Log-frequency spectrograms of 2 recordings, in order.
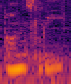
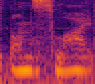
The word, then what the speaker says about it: Bonsly: It says how to say it. It says Bonsly. It's not Bonsley, it's Bonsly because it's tricking you.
